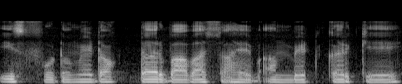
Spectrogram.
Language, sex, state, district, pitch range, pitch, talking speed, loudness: Hindi, male, Chhattisgarh, Jashpur, 110-115 Hz, 110 Hz, 135 wpm, -20 LUFS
